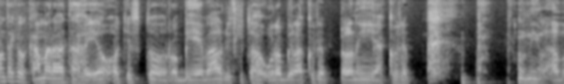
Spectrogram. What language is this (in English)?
Slovak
